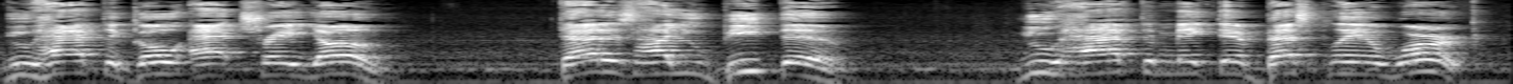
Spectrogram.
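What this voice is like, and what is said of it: Loud, emotional, angry screaming. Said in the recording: “My fault, Knicks fans, if I'm screaming on this pod, man. But I'm just so emotional right now ... I'm pissed off ... I'm mad, dog.”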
